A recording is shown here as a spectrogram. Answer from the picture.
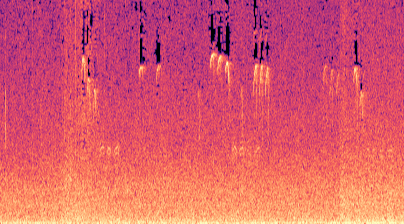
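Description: Faint steady background hiss of the outdoors, with a small bird's high, thin chirps coming in short runs of two or three, several times.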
